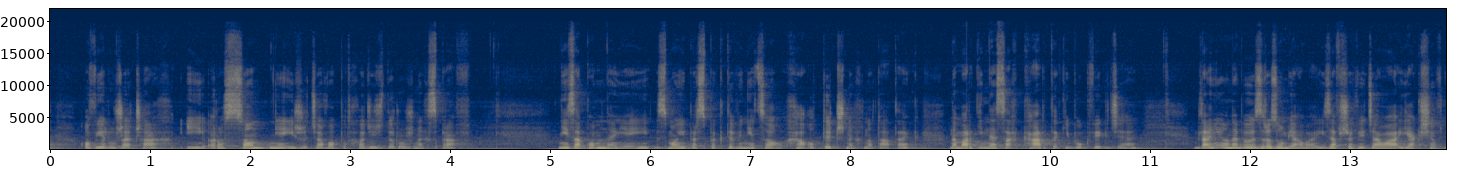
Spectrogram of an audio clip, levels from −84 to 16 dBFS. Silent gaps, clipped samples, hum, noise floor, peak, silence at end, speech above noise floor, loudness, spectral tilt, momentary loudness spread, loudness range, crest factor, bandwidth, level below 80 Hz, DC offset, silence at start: none; under 0.1%; none; -46 dBFS; -4 dBFS; 0 s; 20 dB; -26 LUFS; -4 dB/octave; 11 LU; 3 LU; 22 dB; 19.5 kHz; -58 dBFS; under 0.1%; 0 s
